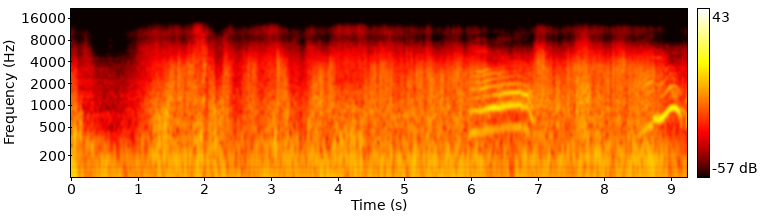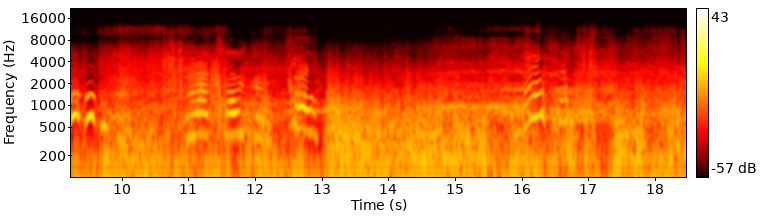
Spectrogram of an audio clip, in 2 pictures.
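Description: Wind rushing over a helmet camera's microphone during a fast ski descent, a steady loud noise throughout, with a voice whooping several times.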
